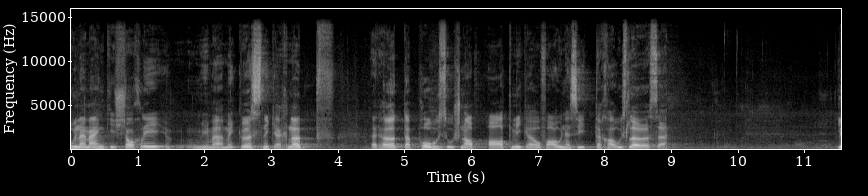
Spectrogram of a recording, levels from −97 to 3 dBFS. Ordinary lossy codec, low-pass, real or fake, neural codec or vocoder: none; 14.4 kHz; real; none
